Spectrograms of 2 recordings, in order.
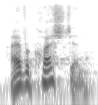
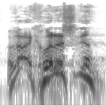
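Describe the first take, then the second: First: Said in the usual way. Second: High, loud mock Scottish brogue; hammed-up Scottish punk accent. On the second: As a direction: put on a thick Scottish brogue. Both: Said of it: "When he was more like".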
